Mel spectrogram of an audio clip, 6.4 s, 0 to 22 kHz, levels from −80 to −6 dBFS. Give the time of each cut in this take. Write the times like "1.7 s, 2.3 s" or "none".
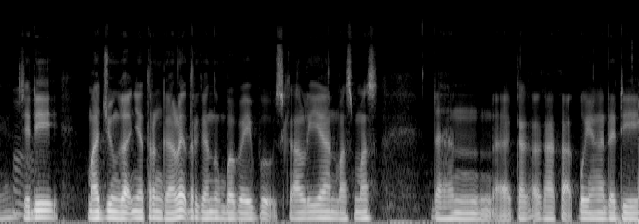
none

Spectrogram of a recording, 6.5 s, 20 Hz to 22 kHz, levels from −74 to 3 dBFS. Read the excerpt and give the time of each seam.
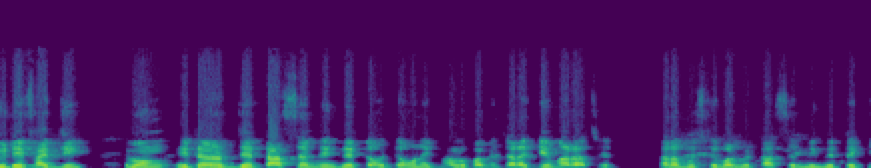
none

